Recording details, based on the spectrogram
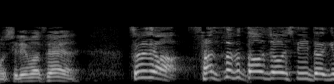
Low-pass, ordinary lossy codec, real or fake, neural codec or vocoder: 7.2 kHz; MP3, 24 kbps; fake; vocoder, 44.1 kHz, 128 mel bands, Pupu-Vocoder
